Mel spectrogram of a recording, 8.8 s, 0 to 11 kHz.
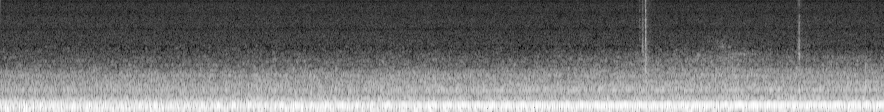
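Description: Steady low drone of a car's engine and road noise heard from inside the cabin while cruising at about 40 mph, engine near 2,000 rpm in Drive. The low hum grows a little stronger about two seconds in, and two faint ticks come in the second half.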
